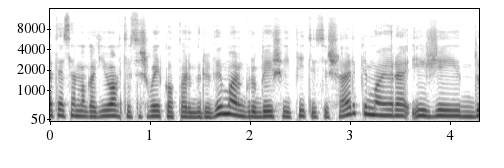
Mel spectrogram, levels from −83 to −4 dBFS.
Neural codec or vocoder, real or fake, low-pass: codec, 44.1 kHz, 7.8 kbps, Pupu-Codec; fake; 14.4 kHz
